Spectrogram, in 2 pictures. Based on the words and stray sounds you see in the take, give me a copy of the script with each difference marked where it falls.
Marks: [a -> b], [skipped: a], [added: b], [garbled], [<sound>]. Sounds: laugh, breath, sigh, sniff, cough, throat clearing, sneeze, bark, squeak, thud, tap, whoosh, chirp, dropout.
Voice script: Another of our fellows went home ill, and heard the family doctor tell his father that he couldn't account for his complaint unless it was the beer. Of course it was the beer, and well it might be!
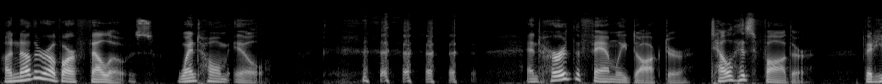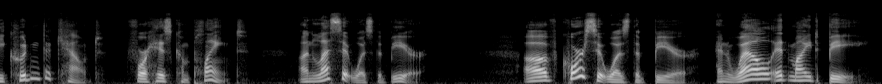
Another of our fellows went home ill, [laugh] and heard the family doctor tell his father that he couldn't account for his complaint unless it was the beer. Of course it was the beer, and well it might be!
